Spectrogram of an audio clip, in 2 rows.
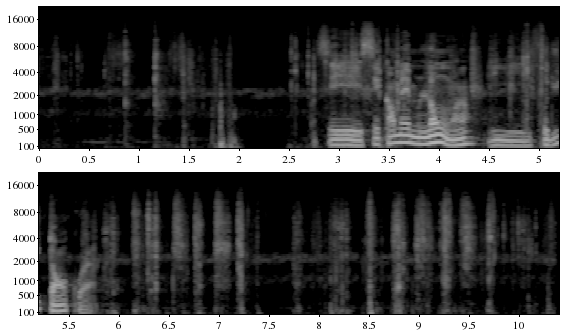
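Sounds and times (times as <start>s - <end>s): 
scissors cutting: 2.6s - 10.3s
speech: 2.9s - 6.0s.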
